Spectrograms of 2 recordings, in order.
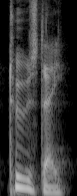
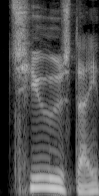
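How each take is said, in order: First: It has no y sound after the t. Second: It has a y sound after the t. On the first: "in American English, I don't think they would have that Y sound ... they'd say Tuesday" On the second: "there's a y, like a Y sound in Tuesday ... They wouldn't say Tuesday"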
